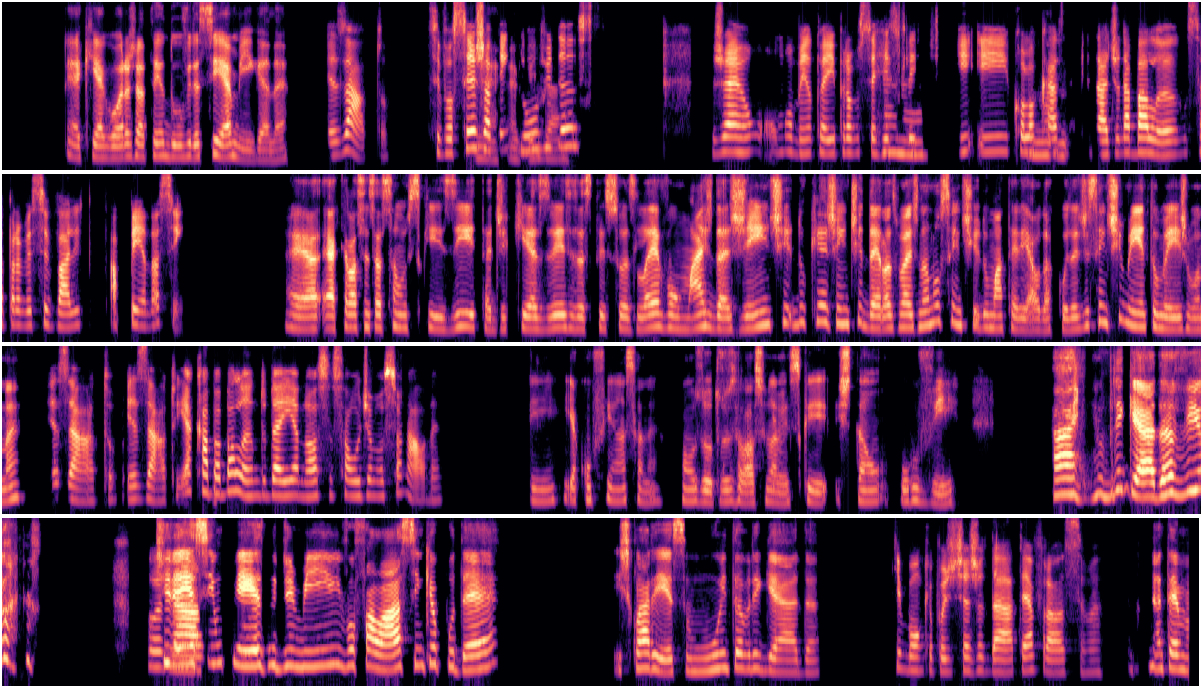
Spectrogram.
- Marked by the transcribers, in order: tapping; other noise; giggle; other background noise
- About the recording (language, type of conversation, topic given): Portuguese, advice, Como lidar com um conflito com um amigo que ignorou meus limites?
